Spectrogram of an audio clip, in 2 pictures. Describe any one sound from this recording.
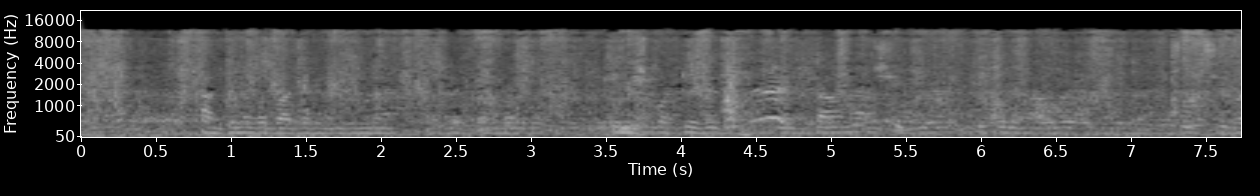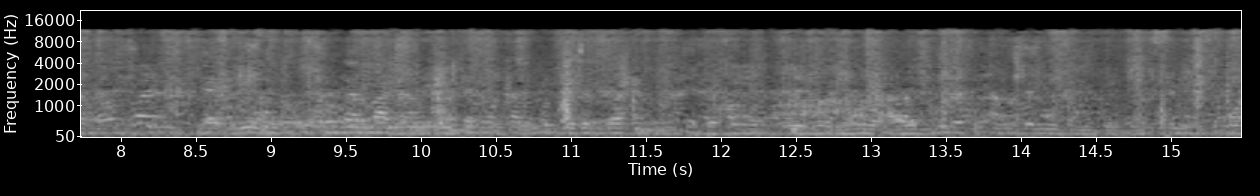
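A crowd murmurs and chatters nearby.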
